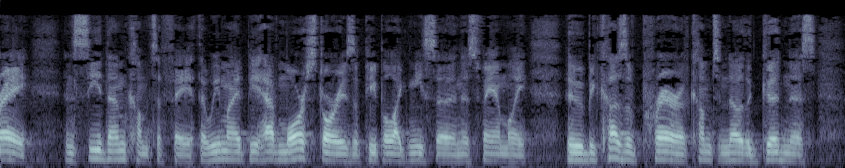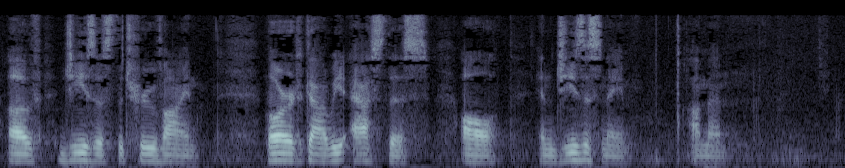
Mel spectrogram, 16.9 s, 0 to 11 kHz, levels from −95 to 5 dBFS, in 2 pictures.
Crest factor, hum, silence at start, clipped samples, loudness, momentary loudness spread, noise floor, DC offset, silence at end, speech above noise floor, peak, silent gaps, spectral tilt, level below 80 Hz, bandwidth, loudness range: 20 dB; none; 0 s; under 0.1%; -28 LUFS; 16 LU; -60 dBFS; under 0.1%; 1.2 s; 32 dB; -8 dBFS; none; -4.5 dB/octave; -64 dBFS; 8.8 kHz; 7 LU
